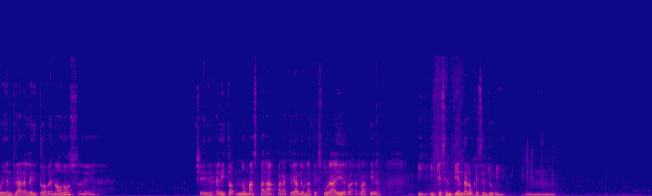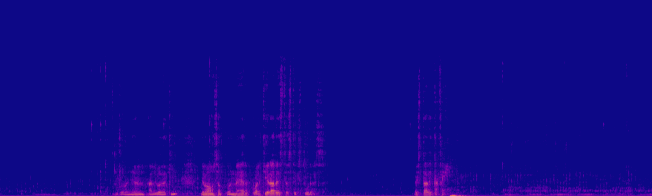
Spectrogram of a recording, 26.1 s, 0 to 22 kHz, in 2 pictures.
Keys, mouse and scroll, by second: 6.6-7.4 scroll down 1, 7.4 click, 10.6 super+e, 12.2 scroll down 1, 14.9 click, 17.9 scroll down 1, 21.2 click, 22.1 alt+Tab, 23.2 middle click, 23.5 scroll up 1, 24.1 middle click, 25.1 click.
